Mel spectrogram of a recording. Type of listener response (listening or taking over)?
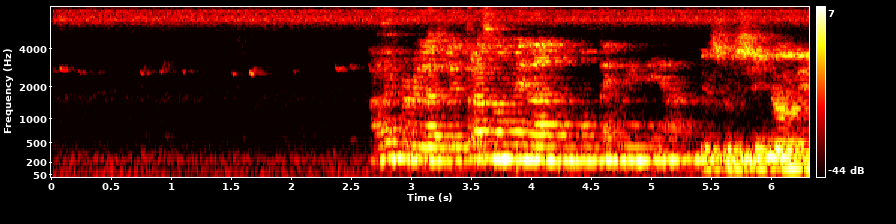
taking over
